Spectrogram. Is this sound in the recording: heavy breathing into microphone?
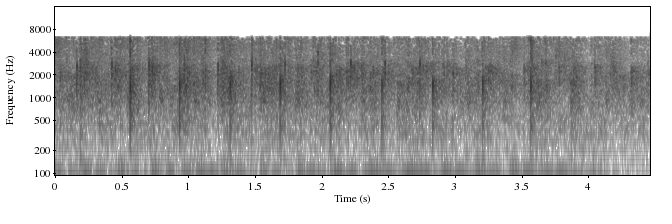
no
